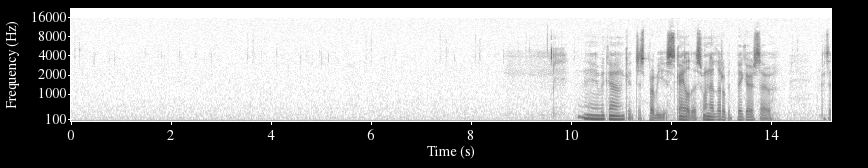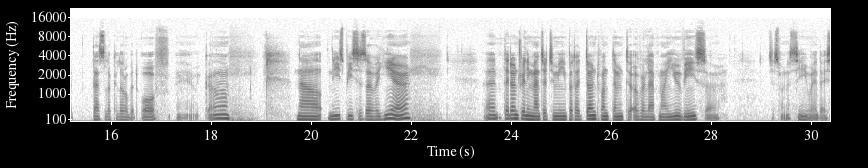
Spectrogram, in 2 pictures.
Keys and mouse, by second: 0.7 a, 2.9 g, 5.2 g, 6.3 s, 7.6 g, 9.2-11.0 drag, 11.0 a, 11.2 a, 11.6 s, 12.8 g, 15.0 g, 18.6-20.3 middle drag, 20.4 middle click, 22.0 middle click, 26.6 a, 28.5 click, 28.7 a, 29.1 a, 29.7-30.3 drag.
